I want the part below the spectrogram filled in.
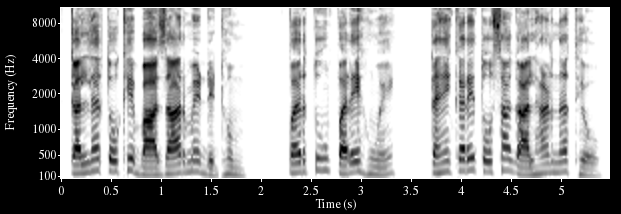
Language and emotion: Sindhi, neutral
